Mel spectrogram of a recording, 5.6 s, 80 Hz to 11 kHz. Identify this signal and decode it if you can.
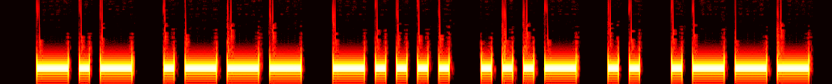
Morse code, heard as a keyed tone, about 17 wpm, 700 Hz. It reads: KJ6VIJ
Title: USA Callsign DE Callsign - 6 Characters - 17wpm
